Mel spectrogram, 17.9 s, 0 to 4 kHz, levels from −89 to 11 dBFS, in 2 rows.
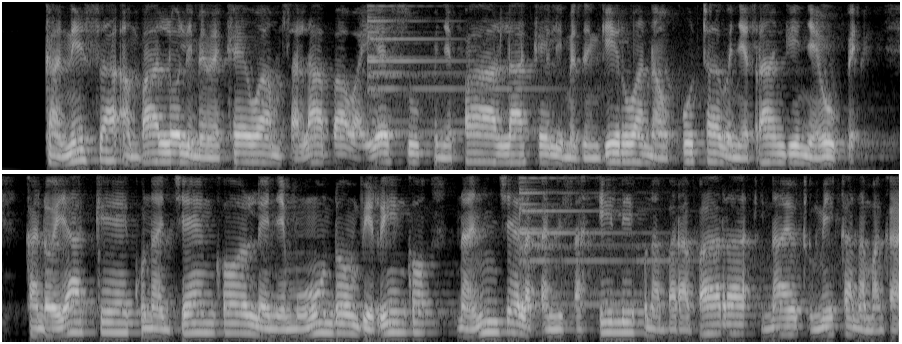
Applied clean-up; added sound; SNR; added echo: none; Church bell; 19 dB; reverberation time 0.6 s.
